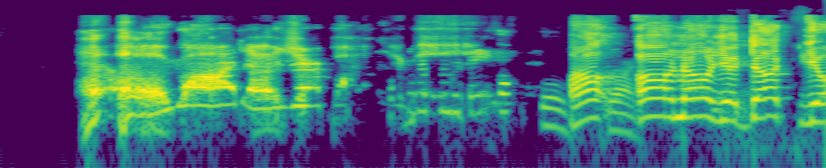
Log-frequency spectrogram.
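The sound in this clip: A voice imitates a phoenix scream with long, strained, wavering cries and groans. The cries are loud and almost unbroken, and they grow shriller and more insistent toward the end.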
